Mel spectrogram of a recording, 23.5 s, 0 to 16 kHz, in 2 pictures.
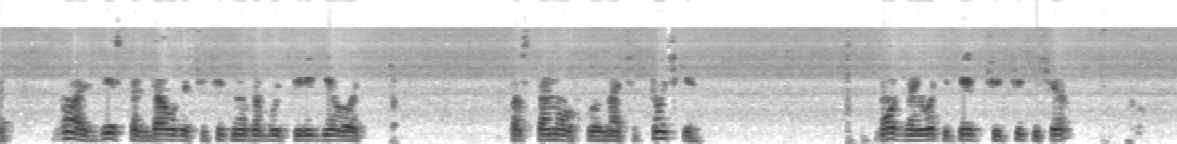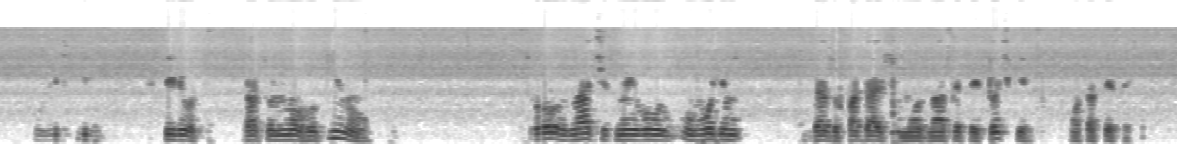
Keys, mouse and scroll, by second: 9.5-11.0 drag, 11.4-12.6 middle drag, 13.8-15.4 drag, 15.6-17.0 middle drag, 18.6 g, 19.7 click, 20.1-21.1 middle drag, 21.8-22.1 middle drag.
